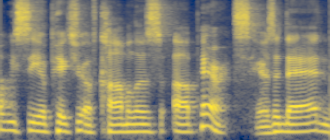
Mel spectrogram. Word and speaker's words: Kamala: Notice I say Kamala, not Kamala, because her name is Kamala. That's how it's pronounced.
